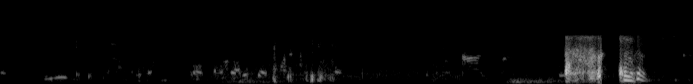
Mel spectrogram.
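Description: Two loud, harsh coughs in quick succession, preceded by scattered softer throat sounds and low mumbling noises.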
